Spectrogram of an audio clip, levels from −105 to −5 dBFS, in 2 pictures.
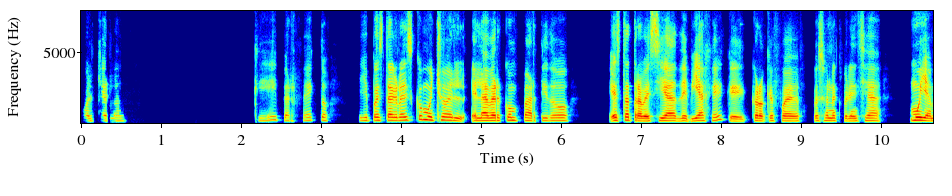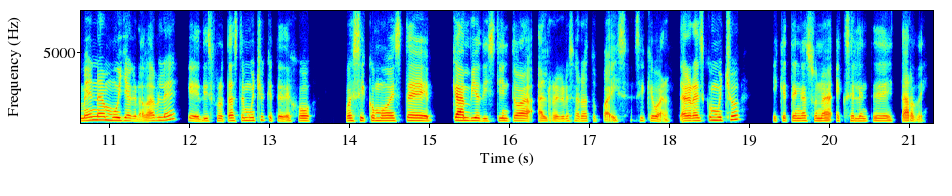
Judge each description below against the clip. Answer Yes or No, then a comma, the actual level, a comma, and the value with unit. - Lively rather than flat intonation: No, average, 2.7 semitones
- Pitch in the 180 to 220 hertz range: Yes, medium, 185 Hz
